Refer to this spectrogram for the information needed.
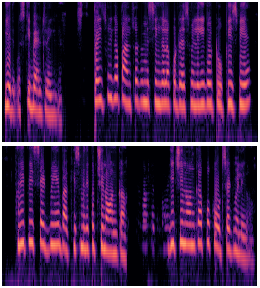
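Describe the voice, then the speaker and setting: A woman's voice: sits high, brisk, dark tone, dry recording, rough recording. A young woman vlogging at an outdoor market, chatting through prices and fabrics and asking shopkeepers. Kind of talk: walking market vlog showing clothes and prices. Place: busy outdoor street market.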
